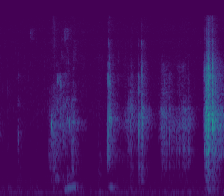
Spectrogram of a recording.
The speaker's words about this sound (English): Give me a sip of water here. Hold on. Throat's a little dry. Stay hydrated, hydrated and happy.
